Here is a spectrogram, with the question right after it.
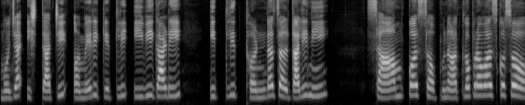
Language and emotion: Goan Konkani, happy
